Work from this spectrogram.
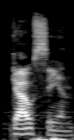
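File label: "Gaussian", English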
